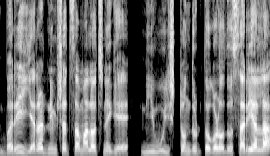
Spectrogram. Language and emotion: Kannada, angry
